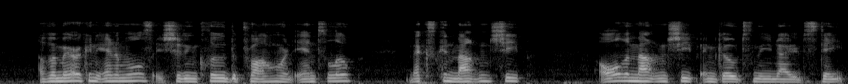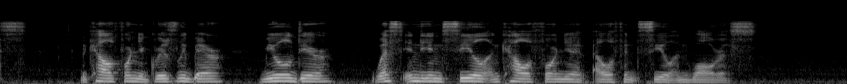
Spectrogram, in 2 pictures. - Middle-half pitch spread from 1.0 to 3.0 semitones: Yes, narrow, 2.4 semitones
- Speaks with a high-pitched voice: No, low, 135 Hz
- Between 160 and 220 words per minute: No, slow, 135 wpm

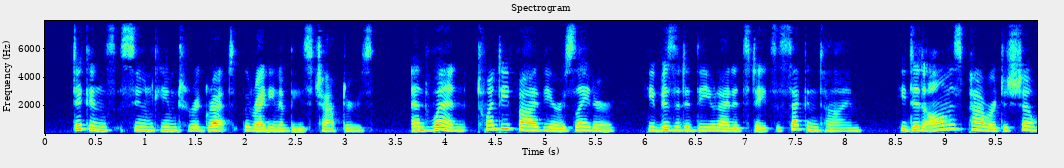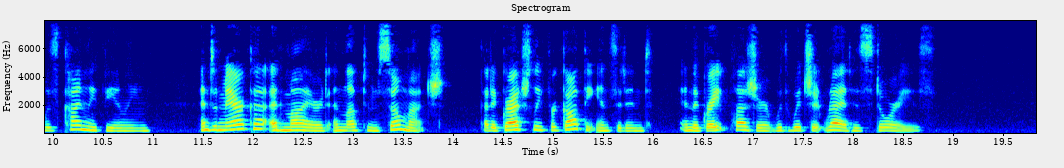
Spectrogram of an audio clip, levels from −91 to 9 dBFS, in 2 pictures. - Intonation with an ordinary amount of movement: Yes, average, 3.9 semitones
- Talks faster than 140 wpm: Yes, average, 180 wpm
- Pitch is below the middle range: No, high, 220 Hz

